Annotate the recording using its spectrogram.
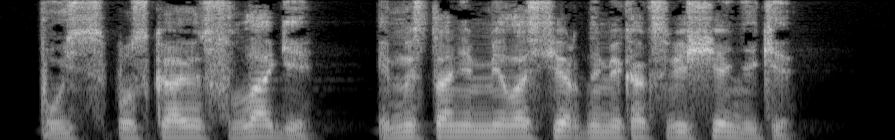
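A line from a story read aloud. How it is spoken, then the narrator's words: Angry, curt. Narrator (Russian): Зло бросил Колчак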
